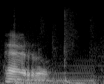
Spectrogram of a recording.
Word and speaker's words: perro: Perro. Perro. Oh yeah, No, you gotta make sure you roll the R's, otherwise you're just saying butt.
